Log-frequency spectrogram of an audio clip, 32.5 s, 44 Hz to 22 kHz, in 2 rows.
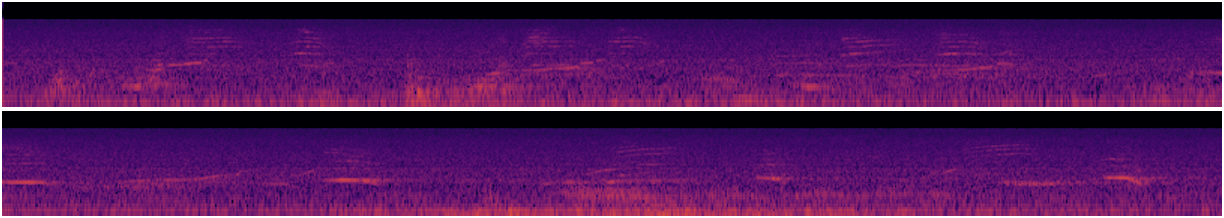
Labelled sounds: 2.5	3.1	humpback whale, 2.0 to 4.2 kHz
3.8	4.3	humpback whale, 0.96 to 4.3 kHz
7.0	8.6	humpback whale, 2.0 to 2.8 kHz
11.2	11.9	humpback whale, 0.93 to 2.7 kHz
12.5	13.0	humpback whale, 0.93 to 3.2 kHz
16.2	16.5	humpback whale, 2.6 to 2.7 kHz
24.4	25.3	humpback whale, 1.7 to 2.5 kHz
29.2	30.0	humpback whale, 1.6 to 3.0 kHz
31.0	31.2	humpback whale, 1.2 to 1.3 kHz

